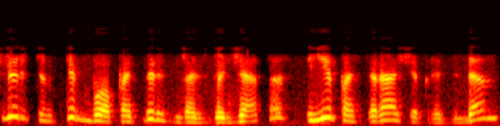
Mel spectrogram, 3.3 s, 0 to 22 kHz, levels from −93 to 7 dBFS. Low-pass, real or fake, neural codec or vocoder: 9.9 kHz; real; none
